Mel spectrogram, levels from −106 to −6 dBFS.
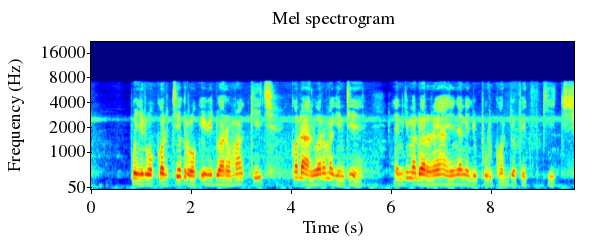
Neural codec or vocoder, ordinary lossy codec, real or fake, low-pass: none; none; real; 7.2 kHz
